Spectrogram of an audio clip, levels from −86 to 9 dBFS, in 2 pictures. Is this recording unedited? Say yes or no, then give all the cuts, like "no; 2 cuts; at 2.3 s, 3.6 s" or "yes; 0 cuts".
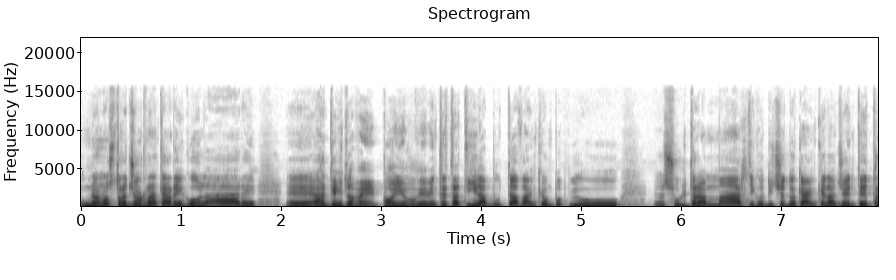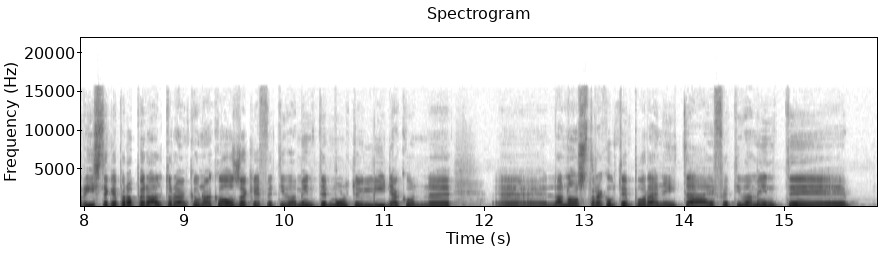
yes; 0 cuts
